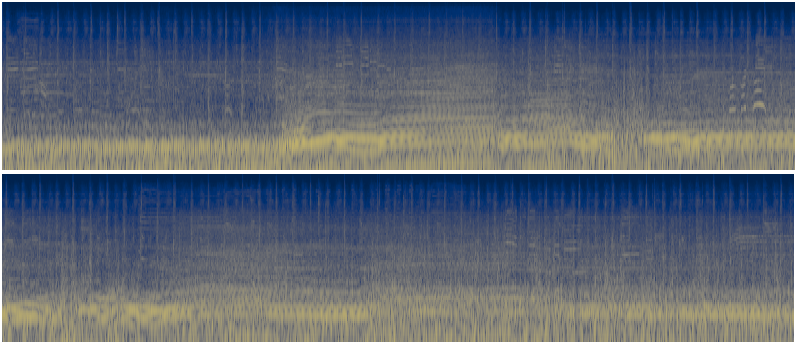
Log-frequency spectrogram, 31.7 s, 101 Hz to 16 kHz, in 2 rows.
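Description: Can-Am Renegade XMR 1000R ATV's V-twin engine idling, then pulling away about five seconds in. The revs then rise and fall repeatedly with the throttle as it accelerates along the road.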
